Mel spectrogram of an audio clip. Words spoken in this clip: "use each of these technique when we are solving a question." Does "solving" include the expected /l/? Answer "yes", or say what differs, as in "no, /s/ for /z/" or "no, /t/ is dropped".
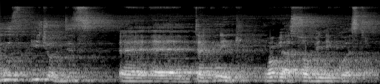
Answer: no, /l/ is dropped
